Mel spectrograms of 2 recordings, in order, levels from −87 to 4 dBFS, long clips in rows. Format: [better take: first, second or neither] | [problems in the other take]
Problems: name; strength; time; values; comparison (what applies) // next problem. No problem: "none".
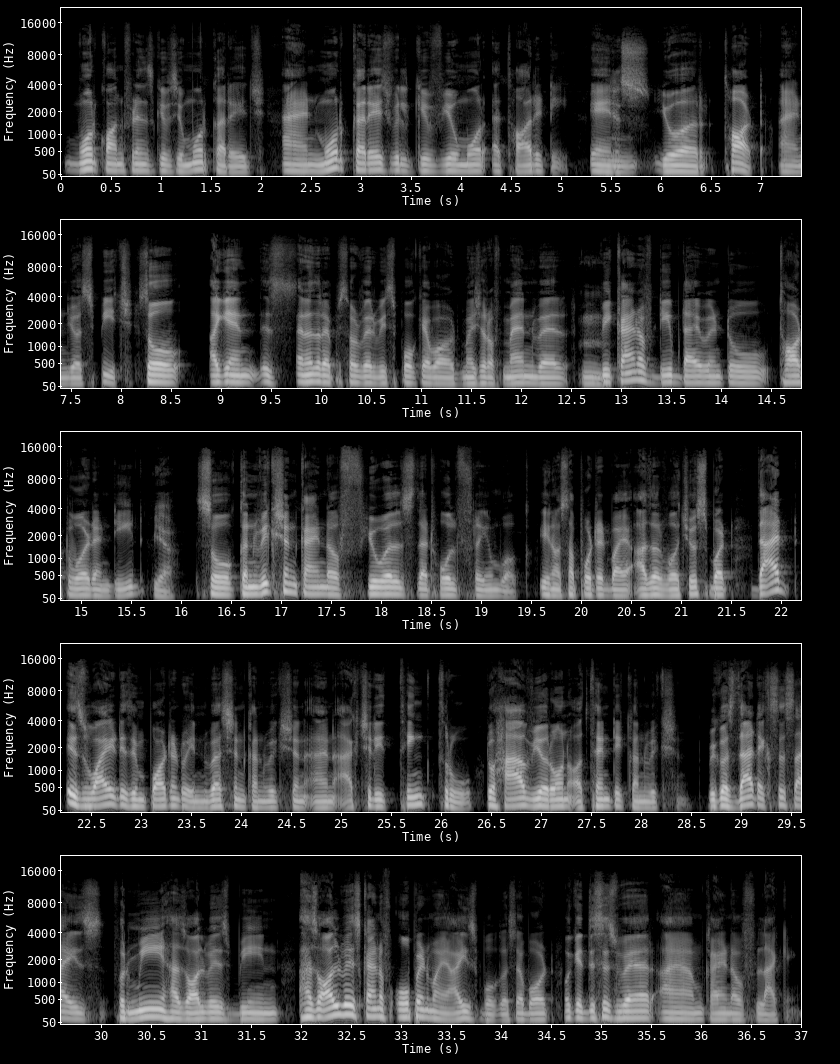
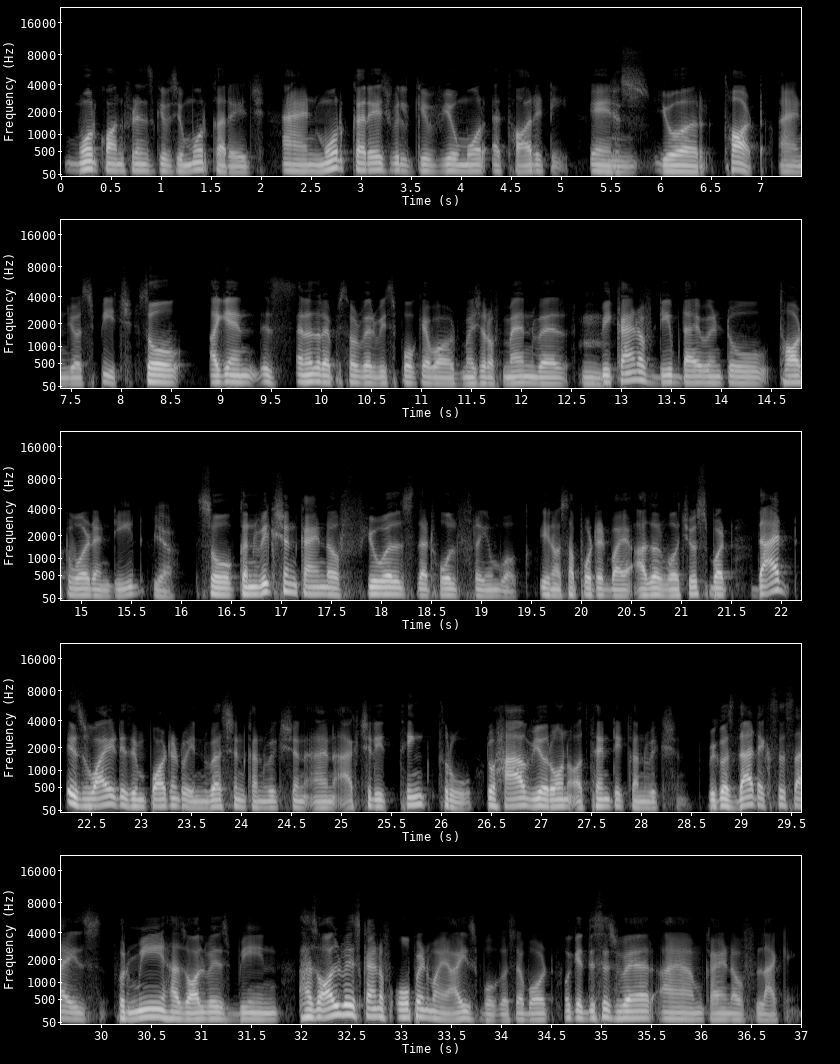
first | muffled; very; fading above 1.5 kHz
